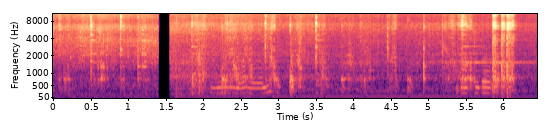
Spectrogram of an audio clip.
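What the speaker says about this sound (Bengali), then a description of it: "এখানে হচ্ছে পেঁয়াজ এখন ভাজা এখন মশলাটা দেবো" Onions frying in a pan while being stirred with spices, a loud close sizzle under frequent scraping and clanking of a metal spatula against the pan.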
